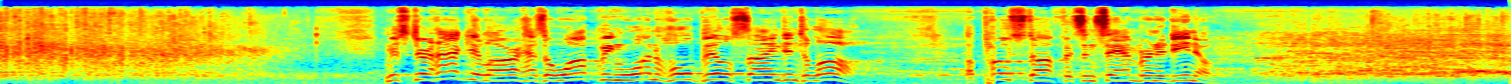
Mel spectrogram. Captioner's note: applause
